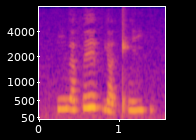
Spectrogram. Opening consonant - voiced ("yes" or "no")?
yes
